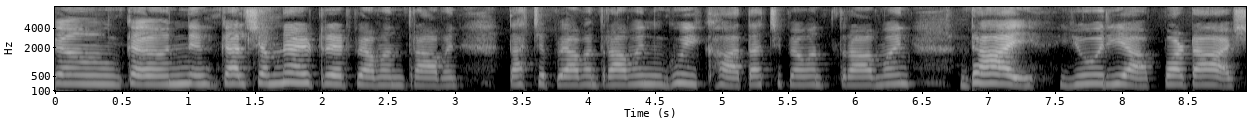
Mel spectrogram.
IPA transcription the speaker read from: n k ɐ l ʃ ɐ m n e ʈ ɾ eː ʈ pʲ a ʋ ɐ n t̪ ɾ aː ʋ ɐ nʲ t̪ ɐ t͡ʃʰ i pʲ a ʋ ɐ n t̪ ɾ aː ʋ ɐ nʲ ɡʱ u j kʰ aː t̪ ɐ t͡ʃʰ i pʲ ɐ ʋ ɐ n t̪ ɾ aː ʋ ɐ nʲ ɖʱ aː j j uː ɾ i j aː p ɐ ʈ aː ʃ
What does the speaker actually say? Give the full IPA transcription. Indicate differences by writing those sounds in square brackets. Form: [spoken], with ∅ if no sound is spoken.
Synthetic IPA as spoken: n k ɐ l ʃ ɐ m n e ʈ ɾ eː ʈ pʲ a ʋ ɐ n t̪ ɾ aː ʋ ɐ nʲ t̪ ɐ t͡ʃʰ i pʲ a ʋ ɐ n t̪ ɾ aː ʋ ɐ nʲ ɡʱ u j kʰ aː t̪ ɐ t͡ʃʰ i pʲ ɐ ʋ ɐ n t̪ ɾ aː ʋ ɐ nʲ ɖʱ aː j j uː ɾ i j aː p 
